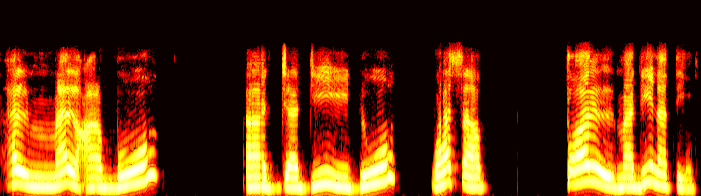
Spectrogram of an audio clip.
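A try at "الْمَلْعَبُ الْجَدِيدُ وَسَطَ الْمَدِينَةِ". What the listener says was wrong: Bagus. Wasatah di tengah.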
